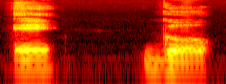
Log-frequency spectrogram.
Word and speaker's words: égoïste: When you have the tréma, it forces you to leave this in its own syllable, and this is a new one. So we have égoïste.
